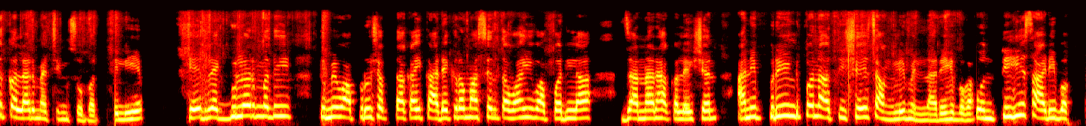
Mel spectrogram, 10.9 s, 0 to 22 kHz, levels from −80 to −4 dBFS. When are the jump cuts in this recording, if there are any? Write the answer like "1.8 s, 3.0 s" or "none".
1.1 s, 9.7 s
